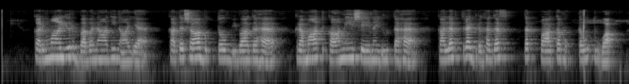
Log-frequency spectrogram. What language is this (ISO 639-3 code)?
san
